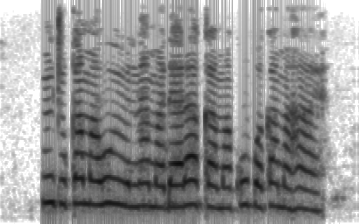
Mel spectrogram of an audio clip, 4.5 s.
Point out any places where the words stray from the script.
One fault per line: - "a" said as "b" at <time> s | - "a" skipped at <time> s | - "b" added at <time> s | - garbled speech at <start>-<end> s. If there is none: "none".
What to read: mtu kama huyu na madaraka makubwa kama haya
none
